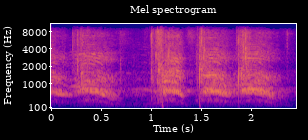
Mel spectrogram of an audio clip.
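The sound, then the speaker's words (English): Crowd cheering from outside Camden Yards, heard during an Orioles game with no fans inside after a home run: chant-like shouting from many voices rising in a few surges, with short dips between them. “When you're rounding the bases and the only cheers you hear from outside the stadium, it's a weird feeling.”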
